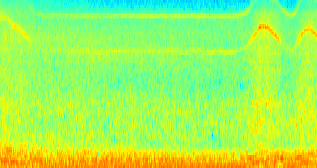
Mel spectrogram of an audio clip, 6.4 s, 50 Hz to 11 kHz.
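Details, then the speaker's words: 2017 supercharged Sea-Doo RXT-X 260 jet ski with higher-compression pistons, after fuel was adjusted in the map tuner: a steady loud drone with a thin whine and two quick blips that lift the pitch, then ease back; smooth, normal running. "all right we adjusted the the fuel on the He adjusted on the computer on on the map tuner and we're going back see what we got"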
